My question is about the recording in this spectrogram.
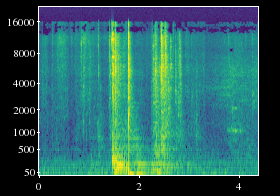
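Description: Engine-compartment side door of a John Deere 690C excavator being unlatched and swung open: a sudden metal clatter about one and a half seconds in, with a sharp knock just after, fading out within about a second.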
